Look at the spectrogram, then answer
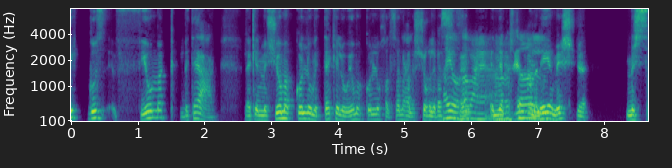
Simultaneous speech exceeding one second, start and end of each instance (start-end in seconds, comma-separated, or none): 5.6-7.3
